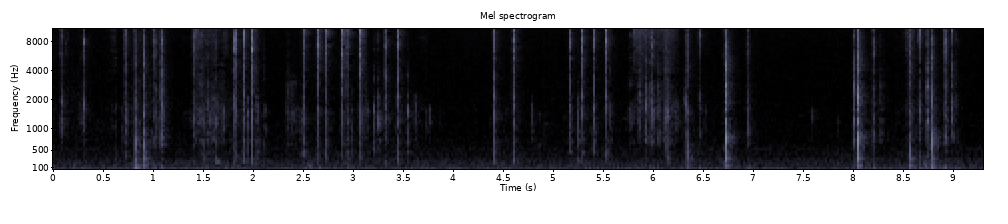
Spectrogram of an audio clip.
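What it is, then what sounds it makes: Plastic gaming keypad. Fingertips press the plastic keys of a Razer Tartarus Chroma gaming keypad. Short, sharp clicks come at an irregular pace, sometimes singly and sometimes in quick bursts. Each click has a bright top and dies almost instantly.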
